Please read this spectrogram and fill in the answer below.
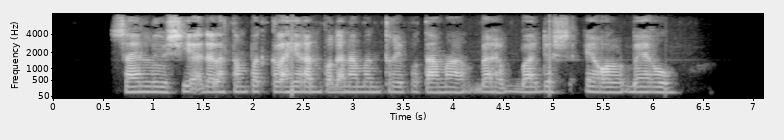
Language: Indonesian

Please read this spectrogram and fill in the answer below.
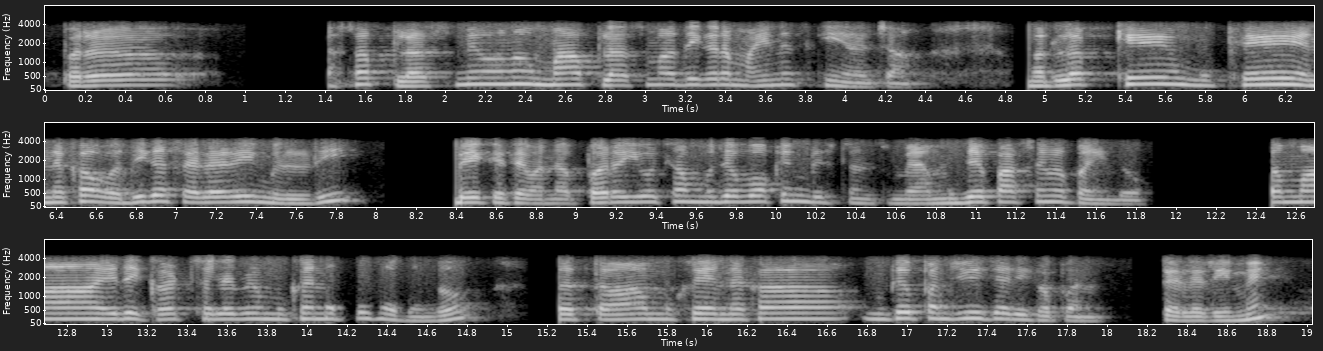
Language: Sindhi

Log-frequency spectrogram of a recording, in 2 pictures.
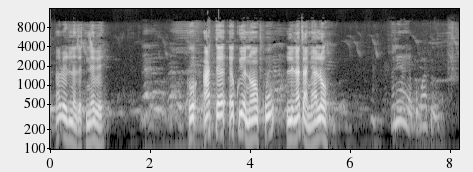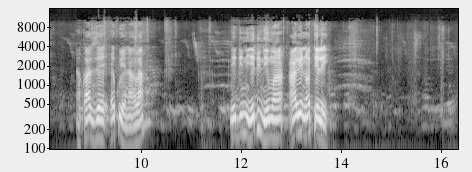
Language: Ikposo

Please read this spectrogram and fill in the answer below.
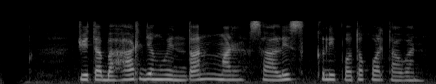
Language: Sundanese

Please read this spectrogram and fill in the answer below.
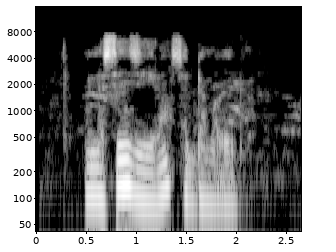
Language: Ganda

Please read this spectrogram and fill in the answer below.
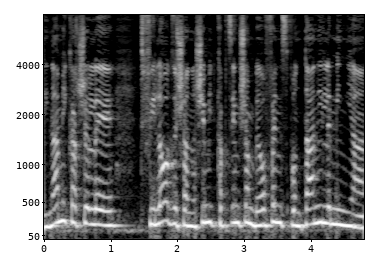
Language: Hebrew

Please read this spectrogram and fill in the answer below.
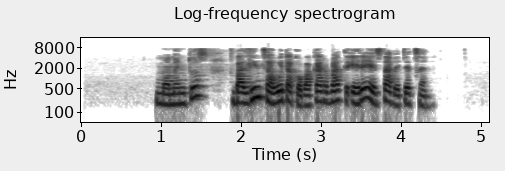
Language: Basque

